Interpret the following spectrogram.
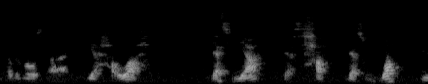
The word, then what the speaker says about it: Yahweh: you'll see it says Yehovah. It's going to say Yehovah. But that's called Yiddish. That's modern day Turkey and Eastern European dialects mixed in with the continents of Paleo Hebrew. Yahweh is the pronunciation.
